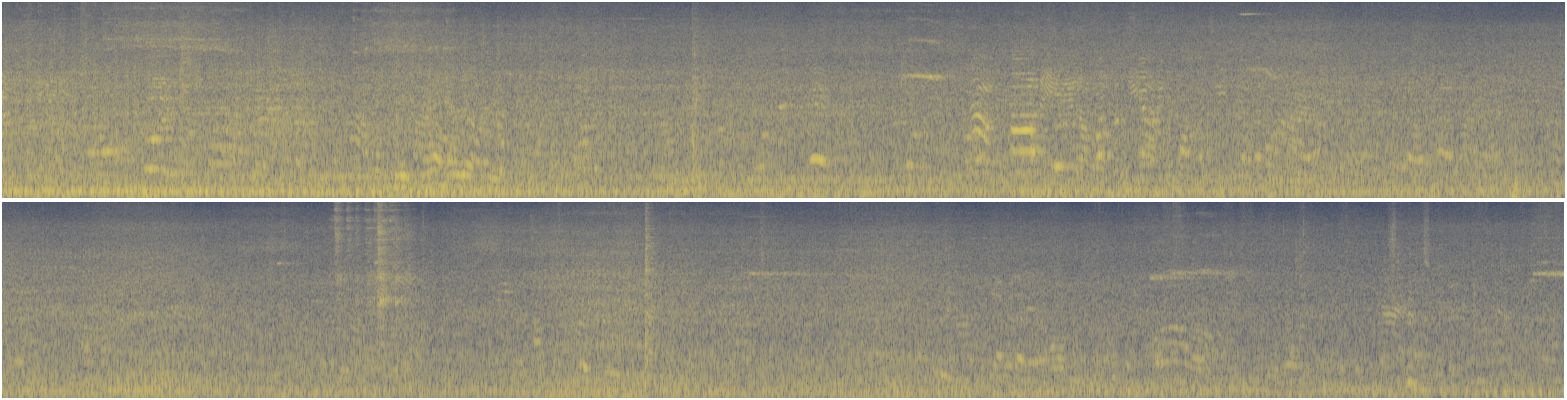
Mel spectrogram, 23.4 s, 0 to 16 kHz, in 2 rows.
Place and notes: Walking in the traditional market
Rode NT4+Zoom H4n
